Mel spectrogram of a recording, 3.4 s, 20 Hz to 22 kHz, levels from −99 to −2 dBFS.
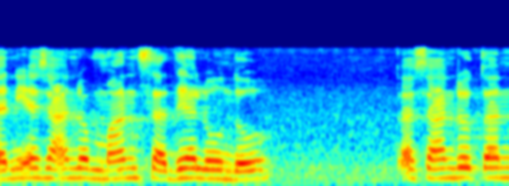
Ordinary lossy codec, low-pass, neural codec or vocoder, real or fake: none; none; none; real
